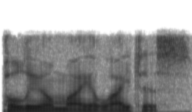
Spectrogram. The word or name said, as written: poliomyelitis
